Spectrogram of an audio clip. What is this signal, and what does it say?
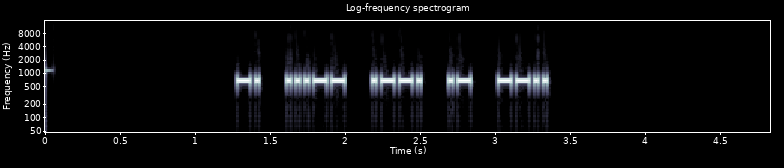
Morse code, heard as a keyed tone, about 40 wpm, spaced as for 29 wpm, 700 Hz. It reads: N3PAZ
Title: USA Call Signs - 5 Characters - 2x Character Spacing - 40wpm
